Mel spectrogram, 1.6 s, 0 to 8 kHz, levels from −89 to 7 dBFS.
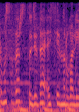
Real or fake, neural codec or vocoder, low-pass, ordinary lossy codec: real; none; 7.2 kHz; none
